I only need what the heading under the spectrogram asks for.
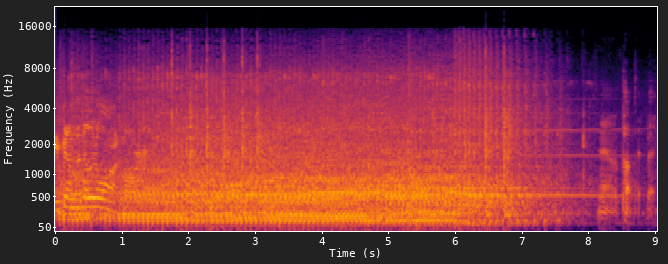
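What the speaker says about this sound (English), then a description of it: "Here comes another lawnmower." A nearby lawnmower engine drones loud and steady, with metallic rattling over it, before fading toward the end; a voice speaks briefly over the start.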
